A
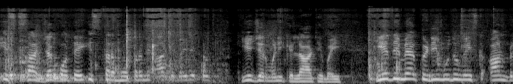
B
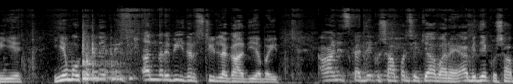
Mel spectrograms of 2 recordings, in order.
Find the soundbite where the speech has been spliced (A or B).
B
